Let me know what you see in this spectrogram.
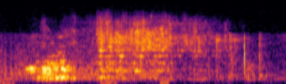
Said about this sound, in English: This toilet is flushing kind of fast.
